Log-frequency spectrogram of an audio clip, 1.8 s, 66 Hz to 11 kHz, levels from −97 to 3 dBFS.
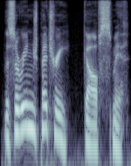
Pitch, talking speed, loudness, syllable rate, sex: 155 Hz, 170 wpm, -18 LUFS, 6.0 syllables/s, male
